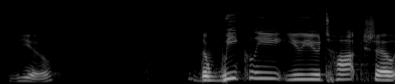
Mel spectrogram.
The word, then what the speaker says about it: VUU: Janine also serves the Greater UU movement as a co-host for the VUU, that's pronounced View, the weekly UU talk show in podcast.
